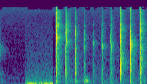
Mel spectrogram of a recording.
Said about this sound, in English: Dan, insert a round of applause here.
